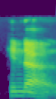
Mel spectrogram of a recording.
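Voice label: "hindar", Malay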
